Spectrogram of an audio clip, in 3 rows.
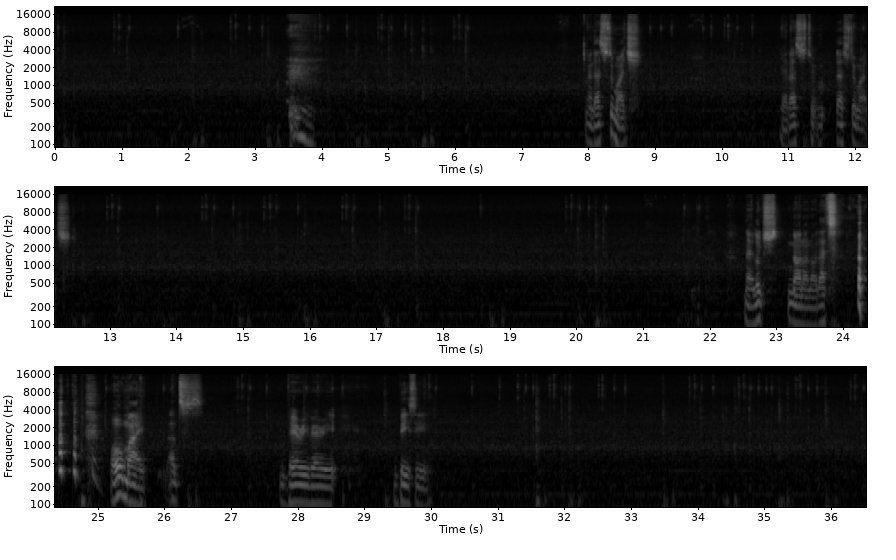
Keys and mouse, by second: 0.1 g, 2.0 r, 3.2 g, 4.5 g, 5.5 r, 10.0-12.0 right drag, 11.2 g, 12.4 s, 13.8 r, 14.9 g, 15.9 g, 17.1 g, 18.7 g, 20.3 Tab, 21.7 a, 24.7 Tab, 26.3 g, 29.3 g, 31.6 Tab, 32.1 Tab, 33.5 g, 34.4 s, 35.2 r, 35.9 g.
